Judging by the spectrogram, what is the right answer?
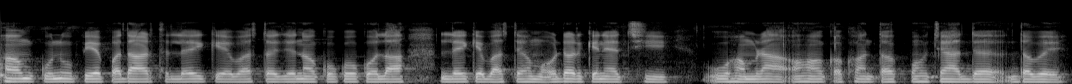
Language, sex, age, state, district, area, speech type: Maithili, male, 18-30, Bihar, Saharsa, rural, spontaneous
